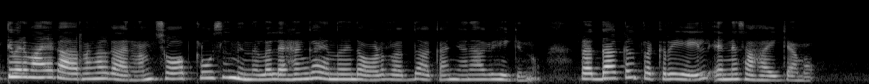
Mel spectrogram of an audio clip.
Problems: low volume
